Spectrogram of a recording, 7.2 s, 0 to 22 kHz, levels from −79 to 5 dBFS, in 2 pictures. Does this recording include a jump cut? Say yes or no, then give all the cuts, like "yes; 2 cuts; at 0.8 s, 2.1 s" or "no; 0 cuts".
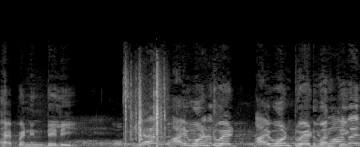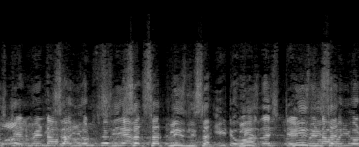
yes; 1 cut; at 1.3 s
